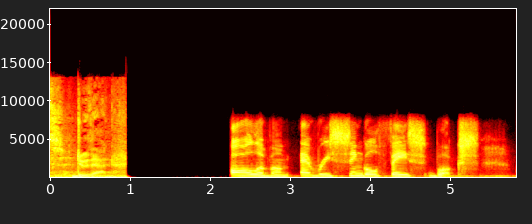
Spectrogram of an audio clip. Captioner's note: laugh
